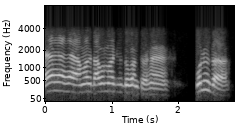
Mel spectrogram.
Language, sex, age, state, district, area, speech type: Bengali, male, 30-45, West Bengal, Darjeeling, urban, conversation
